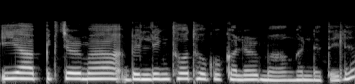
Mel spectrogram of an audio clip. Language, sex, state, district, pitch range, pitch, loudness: Wancho, female, Arunachal Pradesh, Longding, 215-260 Hz, 245 Hz, -11 LUFS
